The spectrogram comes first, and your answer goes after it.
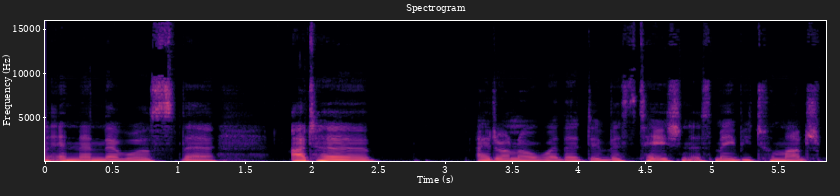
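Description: Slow, rambling woman musing aloud. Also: low voice, mellow, dry recording. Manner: rambling, hesitant, with frequent laughs and restarts; wry, sarcastic asides. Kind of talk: casual reflective monologue.

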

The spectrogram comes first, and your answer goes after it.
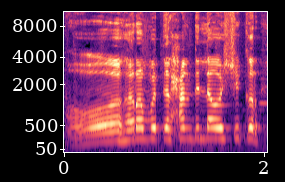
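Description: An excitable woman with an Iraqi Arabic accent hosts game commentary at a quick clip. Her pitch leaps around lively between low mutters and high yelps. Faint game music plays behind her. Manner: excitable, laughing, shouty exclamations. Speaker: gaming channel host.

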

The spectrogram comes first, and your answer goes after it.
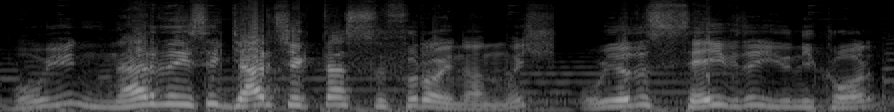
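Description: Excitable man doing game commentary. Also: high-pitched, moderate pace, faint music behind. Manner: excitable, jokey, shouts at the game. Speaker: gaming YouTuber. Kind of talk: let's play commentary.

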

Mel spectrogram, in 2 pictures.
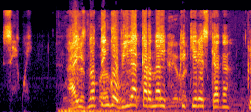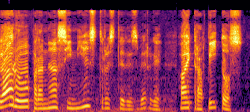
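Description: A man's voice: high voice, unhurried, hardly any pauses, a little hiss or hum. A young man with a Mexican accent doing let's play commentary, joking in slang and easily startled. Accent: Mexican Spanish. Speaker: gamer. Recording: game music playing behind.

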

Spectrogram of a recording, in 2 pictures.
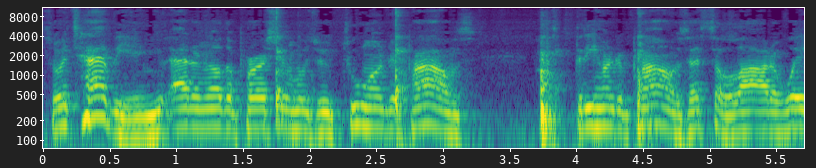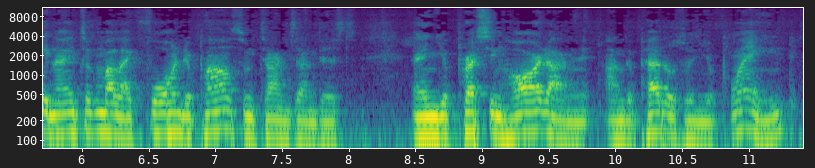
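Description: A man talks casually into a handheld phone camera in his living room, walking through a do-it-yourself job with plenty of ums and restarts. His pitch sits in the ordinary middle range. Faint household sounds stay in the background. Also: normal speed, slight background noise, rough recording. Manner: chatty, explains step by step with fillers. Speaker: home video maker. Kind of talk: casual unboxing and DIY talk.

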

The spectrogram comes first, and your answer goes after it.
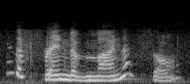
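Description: A young woman under suspicion of murder is portrayed by an actress in a 1950s radio drama, defiant, sullen, and snappish in her curt replies. Her medium-pitched voice swings hugely in pitch at normal speed, and the dull old broadcast has a little hiss or hum.

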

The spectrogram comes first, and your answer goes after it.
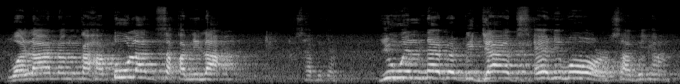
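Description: A man's voice: very high-pitched, a bit bright, reverberant, slight background noise, poor audio. A man preaching a sermon as a pastor, repeating phrases and asking rhetorical questions.

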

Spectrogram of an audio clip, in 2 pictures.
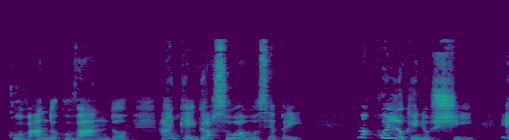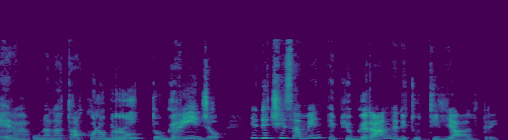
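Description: A woman telling a fairy tale to children, expressive and lingering on words. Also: high-pitched, normal speed. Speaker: storyteller. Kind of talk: storybook narration for children.

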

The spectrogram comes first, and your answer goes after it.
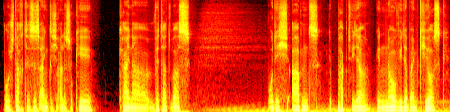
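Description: A man's voice: low-pitched, flat delivery, unhurried, faint music behind. A young man telling a personal story in casual street slang, acting out quoted dialogue. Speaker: guest telling his life story.

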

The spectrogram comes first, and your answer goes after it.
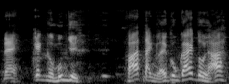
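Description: A man's voice: high voice, racing, sharp tone, slightly rough, exaggerated voice. An actor playing a frightened village father who pleads frantically with the official in a folk-tale TV drama. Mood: defensive.

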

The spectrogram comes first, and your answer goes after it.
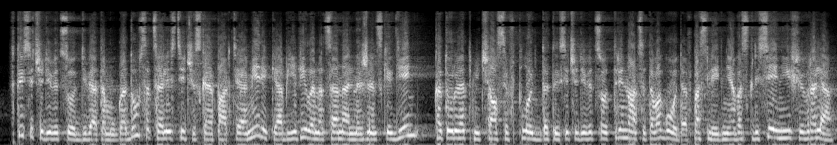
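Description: A computer-generated male voice, high and bright, reads out encyclopedia text with even, mechanical delivery. This robot voice is set in a long reverb that trails after each phrase. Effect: text-to-speech robot voice. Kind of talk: synthetic reading of an encyclopedia text.

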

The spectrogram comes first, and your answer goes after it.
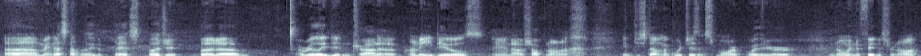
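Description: Recording a casual vlog in a room at home, a nineteen-year-old man who does fitness content rambles laid-back with many "uh"s into a close phone camera. The medium-pitched, fairly bright voice keeps a level tone at a moderate pace with hardly any pauses, over a little hiss or hum.

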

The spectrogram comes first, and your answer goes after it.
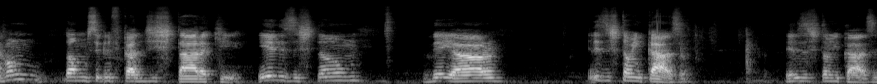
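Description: In a whiteboard classroom, a man with a Brazilian Portuguese accent and a slightly high, fairly bright voice teaches English. He explains patiently, one step and example at a time, writing and erasing on the board as he speaks.

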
